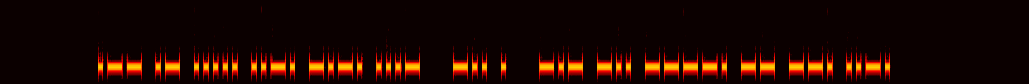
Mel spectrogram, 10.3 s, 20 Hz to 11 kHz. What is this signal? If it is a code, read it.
Morse code, heard as a keyed tone, about 25 wpm, 700 Hz. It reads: WA5FCV DE KD9MGF
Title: USA Callsign DE Callsign - 6 Characters - 25wpm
